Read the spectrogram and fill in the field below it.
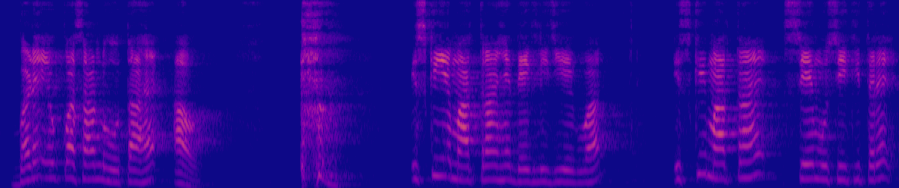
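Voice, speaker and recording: A man teaching a slow, step-by-step lesson as a Hindi tutor. He speaks patiently, repeats each sound and quizzes the viewer on it. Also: high voice, bright, forceful tone.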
